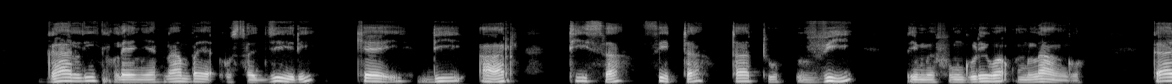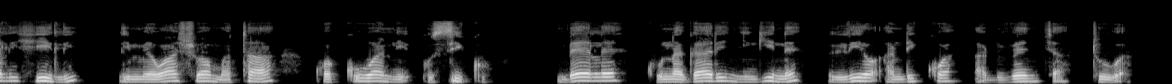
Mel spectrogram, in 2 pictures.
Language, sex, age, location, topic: Swahili, male, 25-35, Kisii, finance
